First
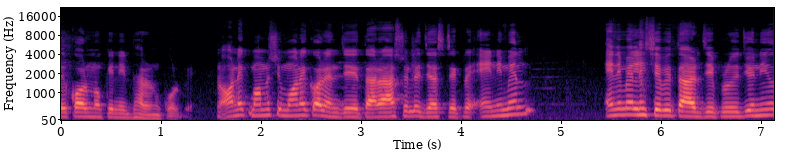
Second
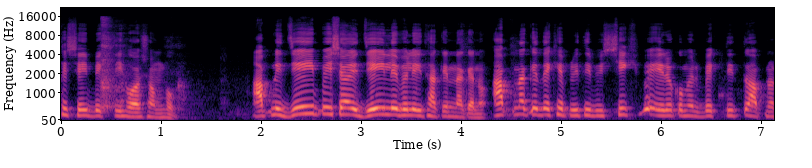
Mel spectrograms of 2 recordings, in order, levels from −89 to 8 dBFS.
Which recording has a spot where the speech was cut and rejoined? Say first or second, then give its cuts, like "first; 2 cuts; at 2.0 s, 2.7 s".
first; 1 cut; at 1.6 s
